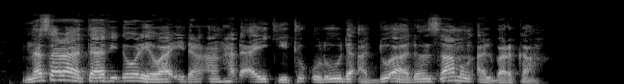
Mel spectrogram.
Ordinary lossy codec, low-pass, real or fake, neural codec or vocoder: AAC, 32 kbps; 10.8 kHz; real; none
